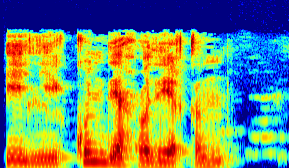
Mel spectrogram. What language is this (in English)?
Kabyle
